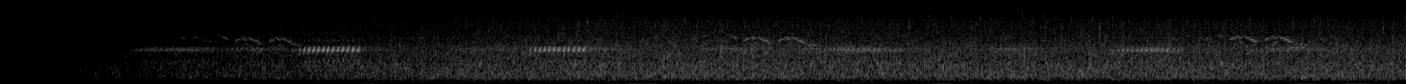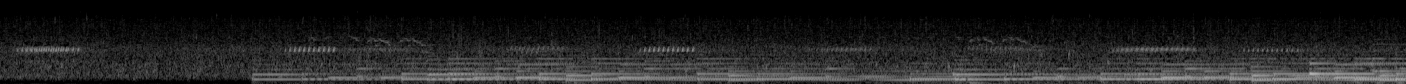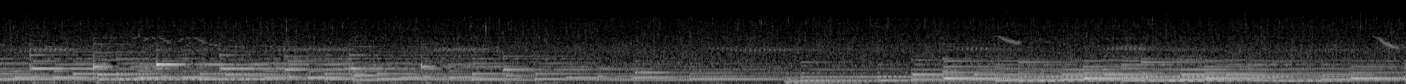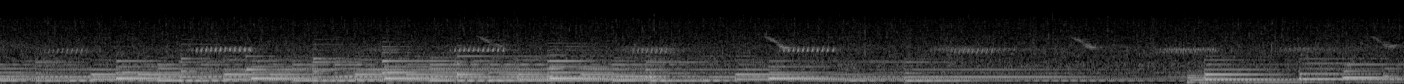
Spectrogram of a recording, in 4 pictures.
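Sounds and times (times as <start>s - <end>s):
forest nature sounds: 0.0s - 56.2s
piano playing: 16.6s - 56.2s.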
